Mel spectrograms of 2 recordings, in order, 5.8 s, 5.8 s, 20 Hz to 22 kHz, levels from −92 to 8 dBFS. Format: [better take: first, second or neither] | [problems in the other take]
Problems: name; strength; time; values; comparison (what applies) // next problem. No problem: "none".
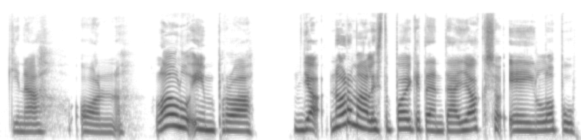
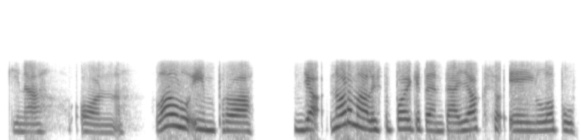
first | phone-call audio; poor line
